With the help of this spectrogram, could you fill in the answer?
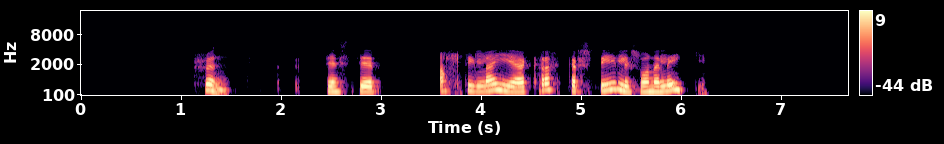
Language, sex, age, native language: Icelandic, female, 40-49, Icelandic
